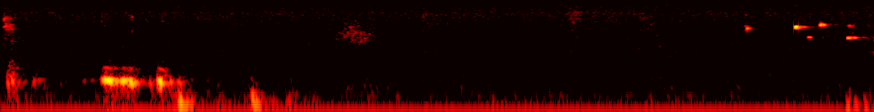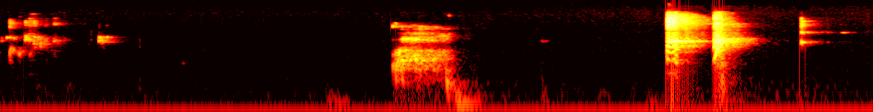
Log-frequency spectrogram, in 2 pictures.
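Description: A cork squeaks as it's worked out of a whisky bottle: a few soft low rubs, then a string of short, shrill squeals growing louder toward the end, with no talking.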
